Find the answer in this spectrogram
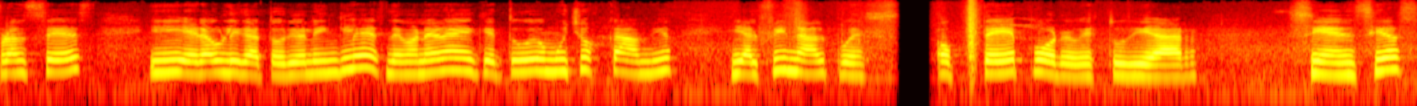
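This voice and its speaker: A woman with a high pitch talks at a fairly slow pace, keeping her intonation fairly even. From Venezuela, Maracay. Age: 60s. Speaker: anthropologist, retired professor. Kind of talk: interview testimony. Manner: halting.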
